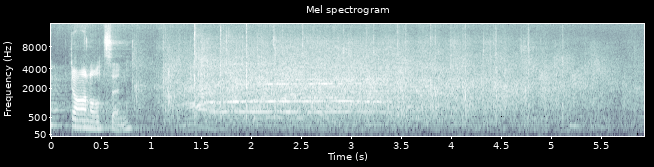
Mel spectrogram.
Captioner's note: audience cheering and applauding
